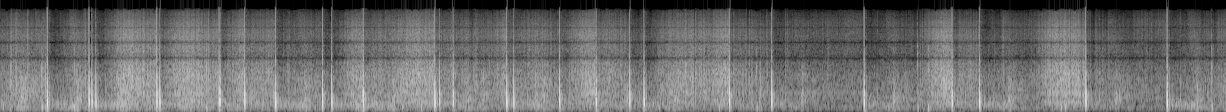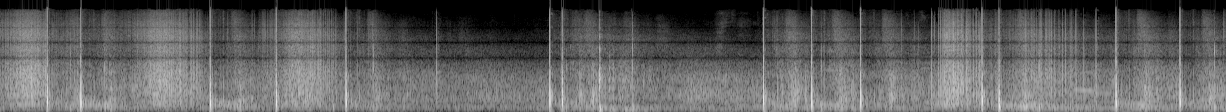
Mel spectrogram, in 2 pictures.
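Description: Aerial fireworks display: a rapid run of sharp shell reports, with swells of crackling and hiss from bursting stars. The bangs thin out for a few seconds past the middle, then pick up again near the end.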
